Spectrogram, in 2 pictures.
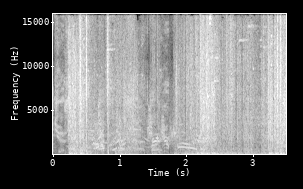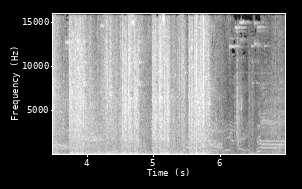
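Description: Rapid bursts of automatic gunfire ring out close by.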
